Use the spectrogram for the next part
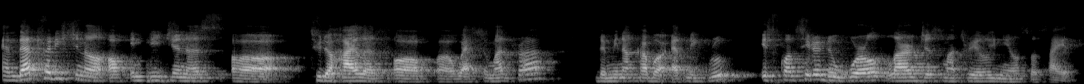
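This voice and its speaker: Indonesian-accented woman panelist, low voice, easygoing storytelling with fillers, roomy hall sound. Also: expressive, lo-fi sound. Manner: unhurried, frequent fillers, warm laughs. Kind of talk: personal storytelling at a symposium. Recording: echoey lecture hall.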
